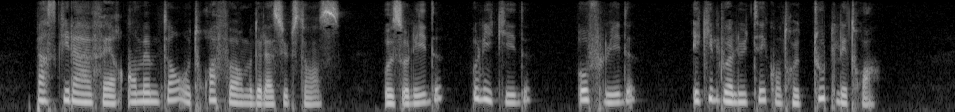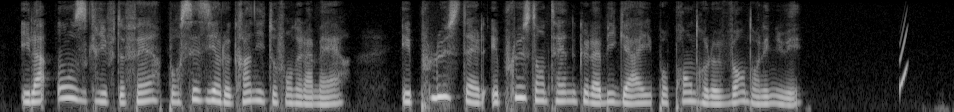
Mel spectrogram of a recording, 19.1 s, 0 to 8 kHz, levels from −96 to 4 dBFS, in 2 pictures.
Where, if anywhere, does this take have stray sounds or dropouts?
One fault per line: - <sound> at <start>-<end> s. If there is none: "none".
- chirp at 18.6-18.6 s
